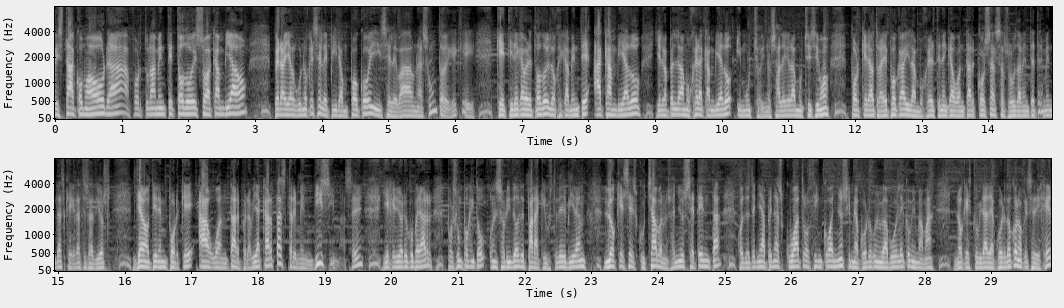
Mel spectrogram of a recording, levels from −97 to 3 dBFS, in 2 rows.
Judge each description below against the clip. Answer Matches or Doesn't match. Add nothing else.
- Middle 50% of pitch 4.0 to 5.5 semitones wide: Doesn't match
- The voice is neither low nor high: Matches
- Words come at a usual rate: Doesn't match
